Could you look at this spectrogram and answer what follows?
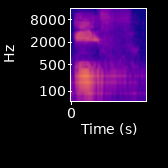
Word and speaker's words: Eef: Guest of Chuck Sawyer, Eef. He told me his last name rhymes with both beef and grief, so you guys decide.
